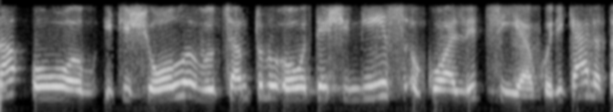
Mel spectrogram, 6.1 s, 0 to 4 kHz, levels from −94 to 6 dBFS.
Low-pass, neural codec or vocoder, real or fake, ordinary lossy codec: 3.6 kHz; none; real; AAC, 24 kbps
